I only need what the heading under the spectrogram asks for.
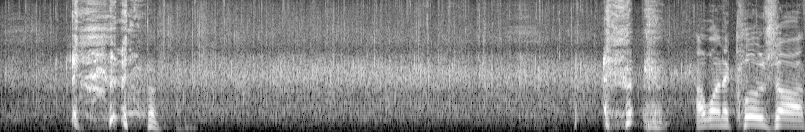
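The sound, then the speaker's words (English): A round of applause from a crowd during a Christmas message: steady, dense clapping that fills the whole clip at moderate loudness, with a man's voice speaking over it at the start and again near the end. “There is a Savior who is Christ the Lord, and I think he deserves a round of applause.”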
